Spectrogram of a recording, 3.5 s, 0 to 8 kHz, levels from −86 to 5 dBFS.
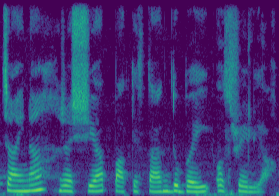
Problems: background conversations at intervals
